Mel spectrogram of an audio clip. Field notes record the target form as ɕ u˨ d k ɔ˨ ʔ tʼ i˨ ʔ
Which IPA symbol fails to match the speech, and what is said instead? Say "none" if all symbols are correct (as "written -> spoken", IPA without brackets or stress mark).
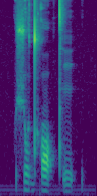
ɕ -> ʃ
